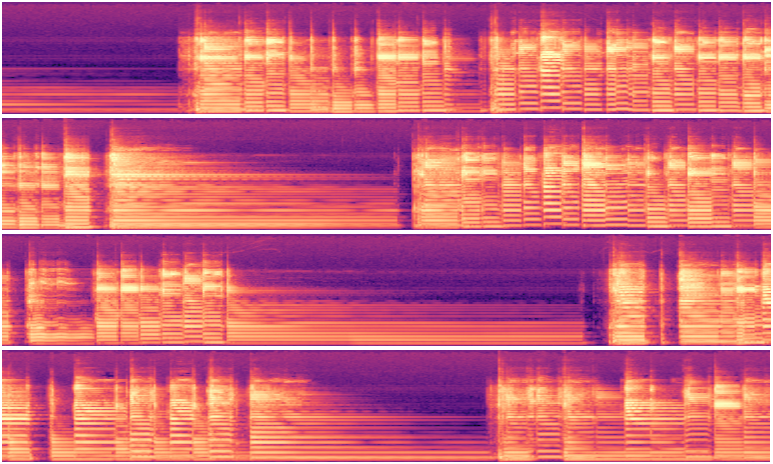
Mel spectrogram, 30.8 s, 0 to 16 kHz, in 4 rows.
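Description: Electric guitar (a Telecaster) played through an Audio Kitchen Little Chopper hand-wired EL84 tube amp and a Marshall 4x12 cabinet while the amp's Bottom (bass) control is being demonstrated. It plays four bursts of picked chord phrases, and after each of the first three a chord is left to ring out and fade.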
